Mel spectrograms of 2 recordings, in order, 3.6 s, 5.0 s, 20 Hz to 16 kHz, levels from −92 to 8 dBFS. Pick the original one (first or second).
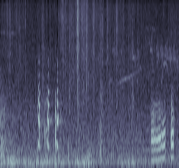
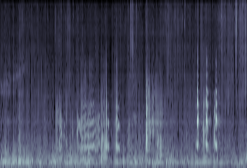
first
